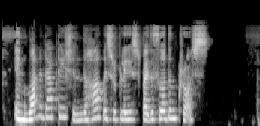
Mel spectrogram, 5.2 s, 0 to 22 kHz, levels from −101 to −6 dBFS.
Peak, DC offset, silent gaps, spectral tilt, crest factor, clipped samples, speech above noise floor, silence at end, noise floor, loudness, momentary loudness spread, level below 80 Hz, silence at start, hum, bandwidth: 0 dBFS; under 0.1%; none; -4 dB/octave; 16 dB; under 0.1%; 55 dB; 0 s; -71 dBFS; -16 LUFS; 12 LU; -52 dBFS; 0.05 s; none; 9.6 kHz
